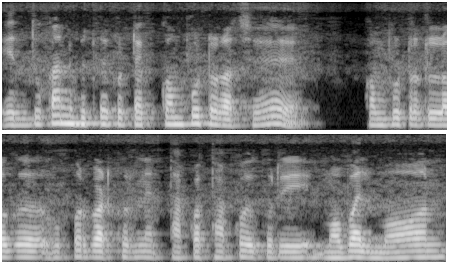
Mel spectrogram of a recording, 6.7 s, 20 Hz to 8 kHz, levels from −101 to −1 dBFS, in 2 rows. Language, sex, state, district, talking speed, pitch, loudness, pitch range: Odia, male, Odisha, Malkangiri, 160 wpm, 145 Hz, -20 LUFS, 140-155 Hz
